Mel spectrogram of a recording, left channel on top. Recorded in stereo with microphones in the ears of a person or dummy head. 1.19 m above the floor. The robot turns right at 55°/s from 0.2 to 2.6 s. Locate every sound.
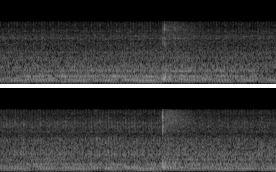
1.6 s a snare drum: 60° right (ahead or behind), 2.5 m; by 2.0 s 40° right (ahead or behind), 2.5 m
